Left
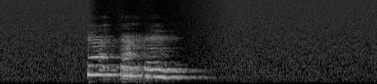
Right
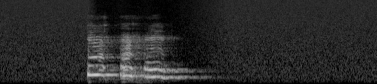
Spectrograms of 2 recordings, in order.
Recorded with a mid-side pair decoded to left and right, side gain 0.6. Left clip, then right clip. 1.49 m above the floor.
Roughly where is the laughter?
Ahead right.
